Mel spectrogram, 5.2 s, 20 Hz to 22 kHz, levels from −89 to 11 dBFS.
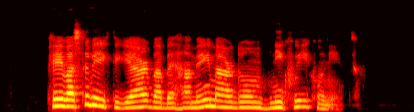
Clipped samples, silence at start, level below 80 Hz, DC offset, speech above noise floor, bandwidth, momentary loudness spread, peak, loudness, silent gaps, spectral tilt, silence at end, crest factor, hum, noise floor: under 0.1%; 0.65 s; -68 dBFS; under 0.1%; 66 dB; 8 kHz; 12 LU; -2 dBFS; -19 LUFS; none; -6 dB/octave; 0.95 s; 18 dB; none; -85 dBFS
